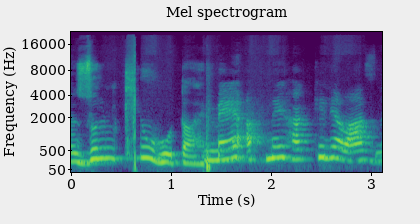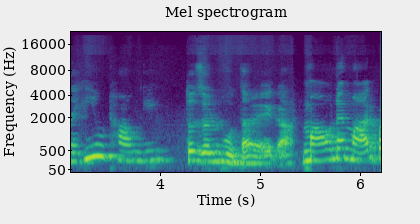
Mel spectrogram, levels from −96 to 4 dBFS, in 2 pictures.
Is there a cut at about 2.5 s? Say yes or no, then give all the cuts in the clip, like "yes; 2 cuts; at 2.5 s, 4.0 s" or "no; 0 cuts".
no; 2 cuts; at 1.3 s, 5.4 s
